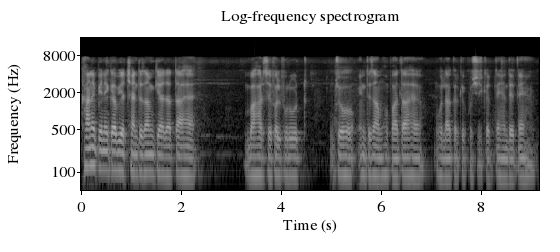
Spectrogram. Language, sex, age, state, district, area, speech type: Urdu, male, 30-45, Bihar, Khagaria, rural, spontaneous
